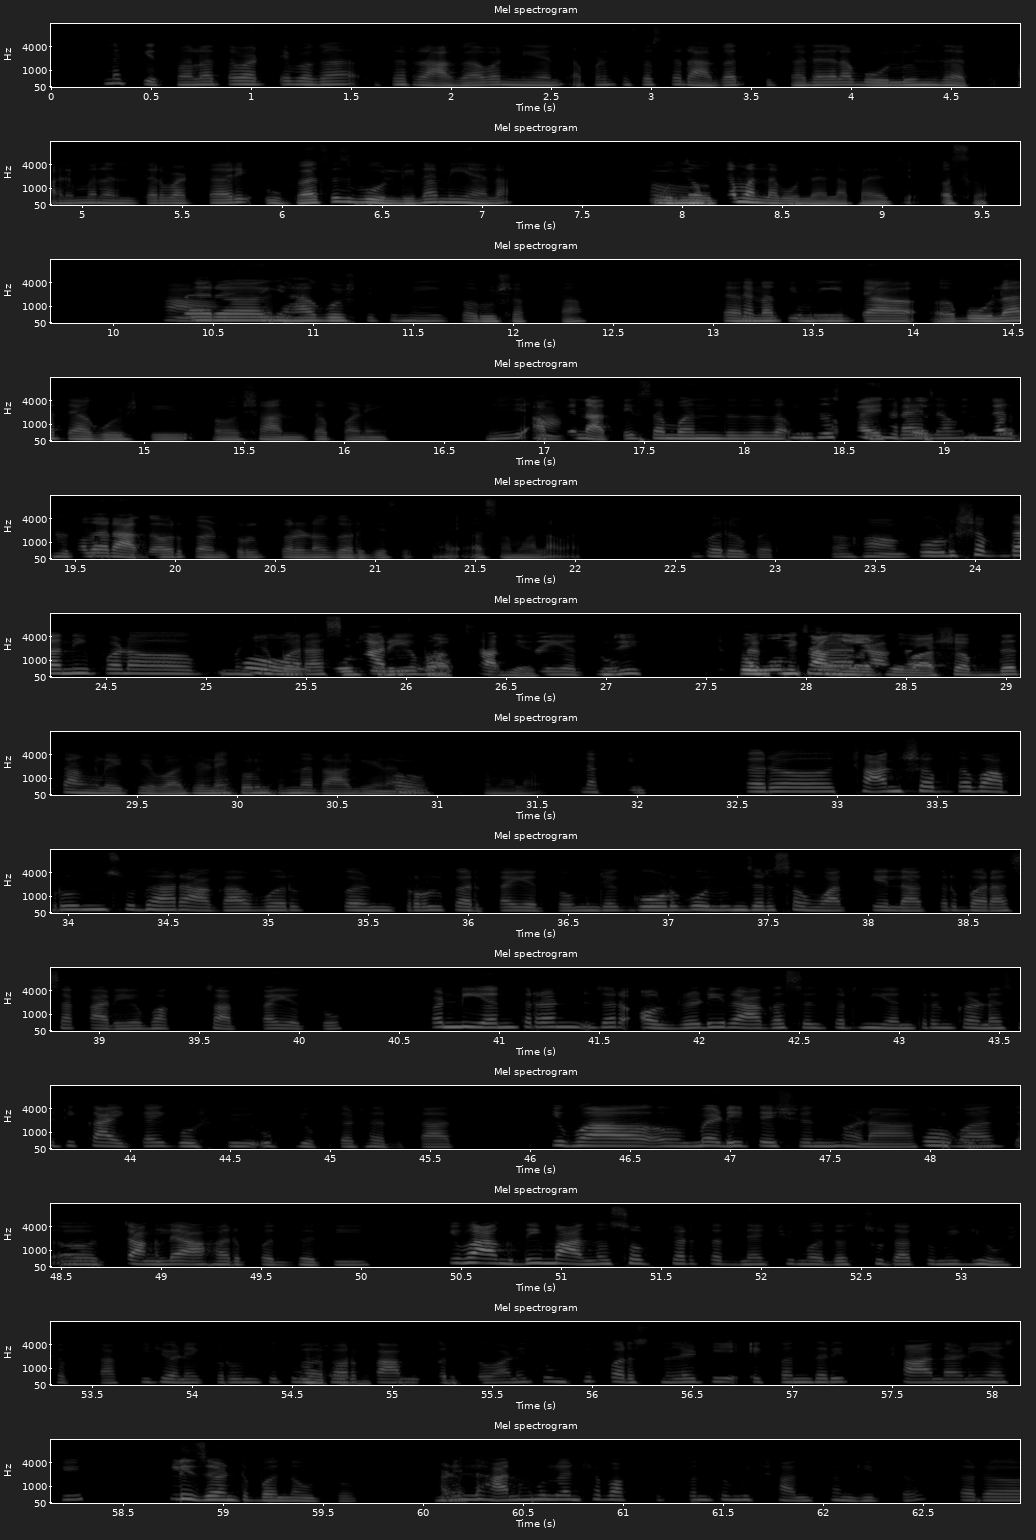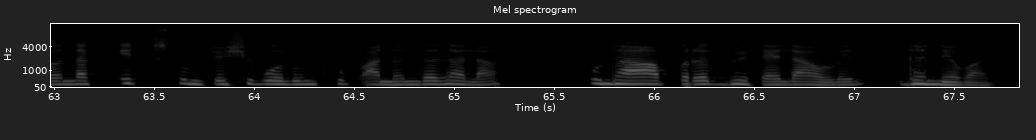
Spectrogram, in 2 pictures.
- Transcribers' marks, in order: tapping; background speech; other background noise; in English: "पर्सनॅलिटी"; in English: "प्लीझंट"
- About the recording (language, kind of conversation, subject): Marathi, podcast, रागावर नियंत्रण मिळवण्यासाठी काय करता?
